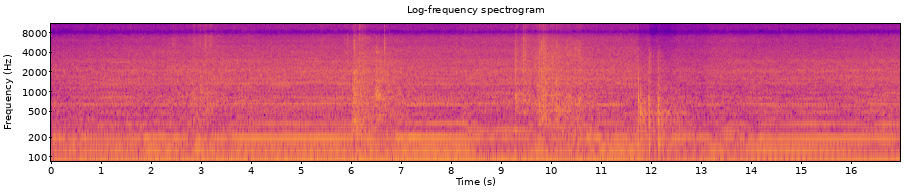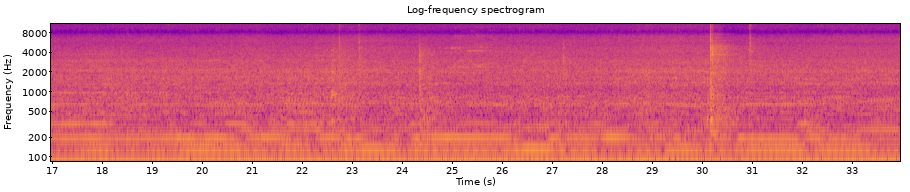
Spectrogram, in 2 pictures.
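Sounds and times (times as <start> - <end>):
excavator diesel engine running: 0.0 - 33.9
sharp metallic knocks: 29.5 - 31.6.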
